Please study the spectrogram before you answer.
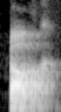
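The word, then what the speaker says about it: talk: और फिर है टॉक, टॉक में एल साइलेंट है, ठीक है?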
